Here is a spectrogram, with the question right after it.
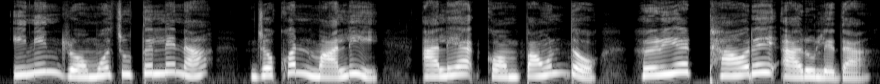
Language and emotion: Santali, happy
